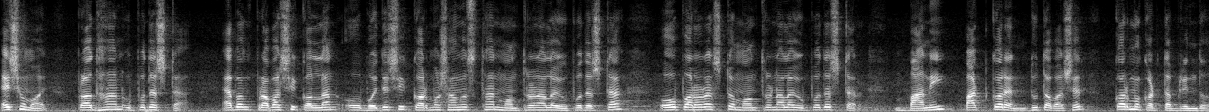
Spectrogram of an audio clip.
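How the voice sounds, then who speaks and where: A male news correspondent reads his report in a steady, formal voice-over. His voice sits a little high for a man. A faint hiss of noise runs under it.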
